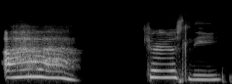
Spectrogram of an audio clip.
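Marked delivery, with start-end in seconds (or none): 0.1-0.8 high "ah" cry echoed back; echoed scream. A narrator's reading. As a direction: mimic the cry as a mountain echo. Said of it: "heard the same voice from the mountain".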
